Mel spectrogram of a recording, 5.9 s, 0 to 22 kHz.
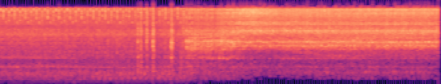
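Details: BMW 1 Series five-door manual, revving: a rattly engine note gives way to a loud, steady high-pitched rushing noise from under the hood. The noise is intermittent, and the owner suspects one under-hood part.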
